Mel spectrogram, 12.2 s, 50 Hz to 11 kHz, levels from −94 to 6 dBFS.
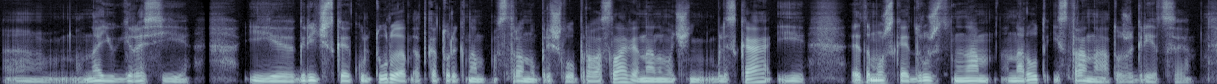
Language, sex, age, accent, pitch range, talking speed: Russian, male, 40-59, native, 90-120 Hz, 145 wpm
